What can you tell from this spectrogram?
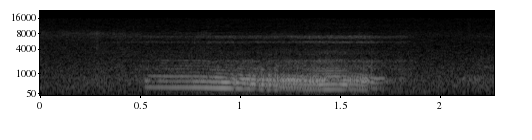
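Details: A single drawn-out, tonal rattling breath lasting about a second in a quiet room, likely from a sleeping animal: snoring.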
